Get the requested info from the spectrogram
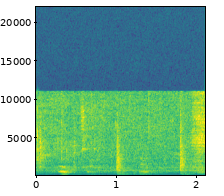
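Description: Three faint, sharp clicks, roughly a second apart, in a quiet room, with a short spoken "oh" just after the first.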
